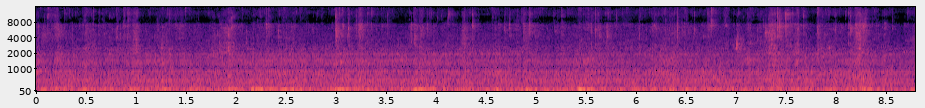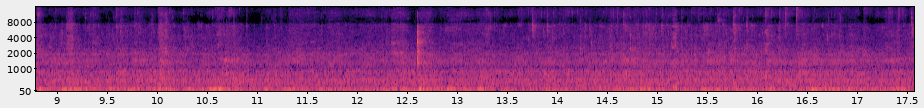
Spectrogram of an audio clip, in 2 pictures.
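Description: Hand-cranked stainless steel food mill turning as its blade presses fresh tomatoes through the perforated disc: a steady wet churning with a few brief clicks.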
